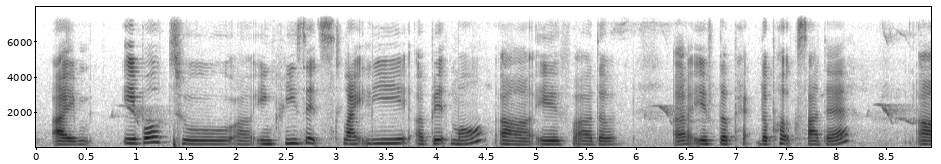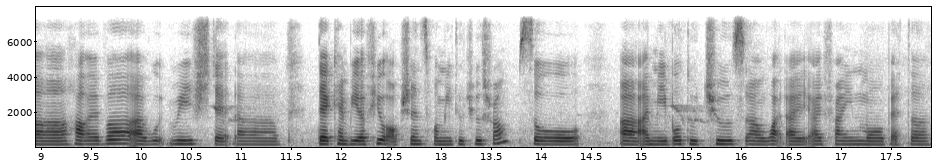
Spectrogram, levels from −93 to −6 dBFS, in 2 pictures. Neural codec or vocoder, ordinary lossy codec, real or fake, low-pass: none; none; real; 7.2 kHz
